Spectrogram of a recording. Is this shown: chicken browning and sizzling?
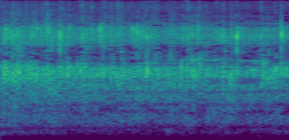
no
